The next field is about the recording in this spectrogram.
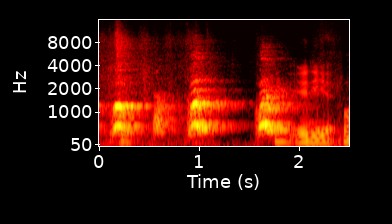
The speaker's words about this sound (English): Motherfucking dog.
